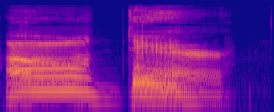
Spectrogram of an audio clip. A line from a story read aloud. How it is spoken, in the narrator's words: the lion howled and roared and said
